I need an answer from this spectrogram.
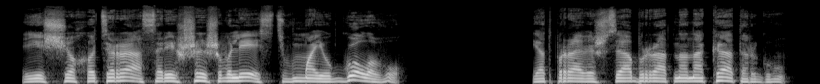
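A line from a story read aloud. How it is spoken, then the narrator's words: Growling. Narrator (Russian): прорычал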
